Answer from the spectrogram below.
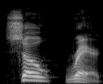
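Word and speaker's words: Sorare: They're our new sponsor, and it's pronounced So Rare.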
